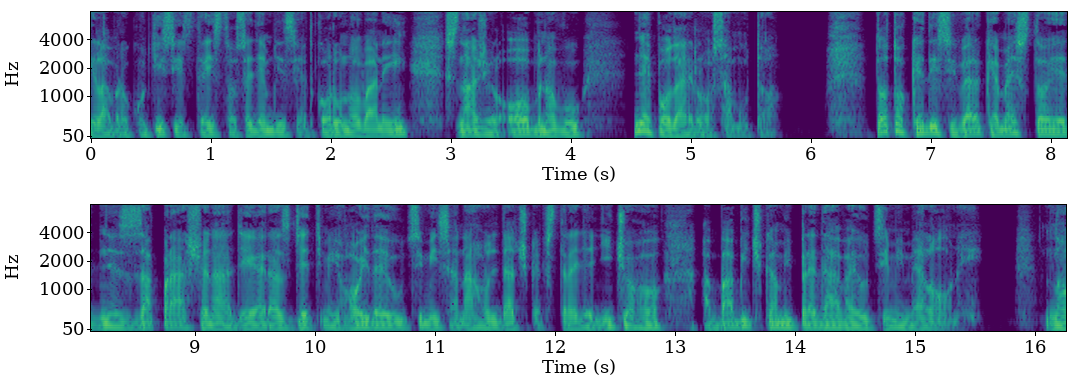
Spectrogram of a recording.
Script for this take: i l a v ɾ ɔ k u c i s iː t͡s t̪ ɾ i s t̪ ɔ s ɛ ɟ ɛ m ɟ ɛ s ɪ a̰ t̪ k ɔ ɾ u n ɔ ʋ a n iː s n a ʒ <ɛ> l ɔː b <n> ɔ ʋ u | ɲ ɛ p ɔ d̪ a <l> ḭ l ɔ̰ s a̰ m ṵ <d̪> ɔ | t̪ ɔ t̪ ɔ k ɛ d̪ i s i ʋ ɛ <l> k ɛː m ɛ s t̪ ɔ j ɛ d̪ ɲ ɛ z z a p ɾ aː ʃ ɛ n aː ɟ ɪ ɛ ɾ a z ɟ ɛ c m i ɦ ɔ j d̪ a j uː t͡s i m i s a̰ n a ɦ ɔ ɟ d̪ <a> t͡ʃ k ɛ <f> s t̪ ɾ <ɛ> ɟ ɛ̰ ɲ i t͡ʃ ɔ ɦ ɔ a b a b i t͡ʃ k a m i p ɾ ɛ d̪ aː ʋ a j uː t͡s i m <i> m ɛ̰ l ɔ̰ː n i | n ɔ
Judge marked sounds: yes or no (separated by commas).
no, yes, no, no, no, yes, yes, yes, yes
